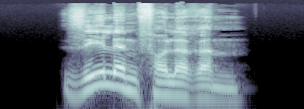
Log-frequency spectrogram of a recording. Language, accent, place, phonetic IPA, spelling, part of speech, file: German, Germany, Berlin, [ˈzeːlənfɔləʁəm], seelenvollerem, adjective, De-seelenvollerem.ogg
- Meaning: strong dative masculine/neuter singular comparative degree of seelenvoll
